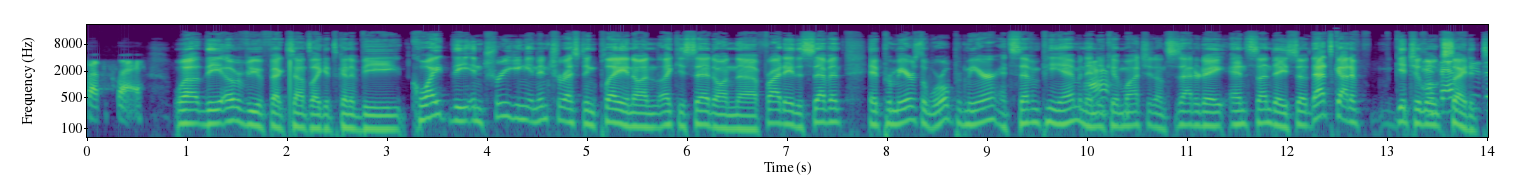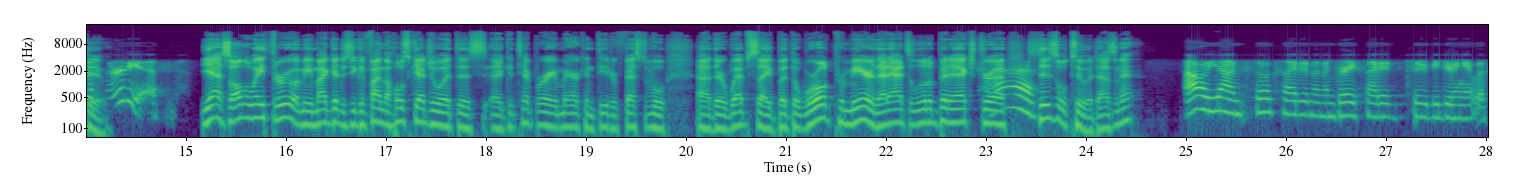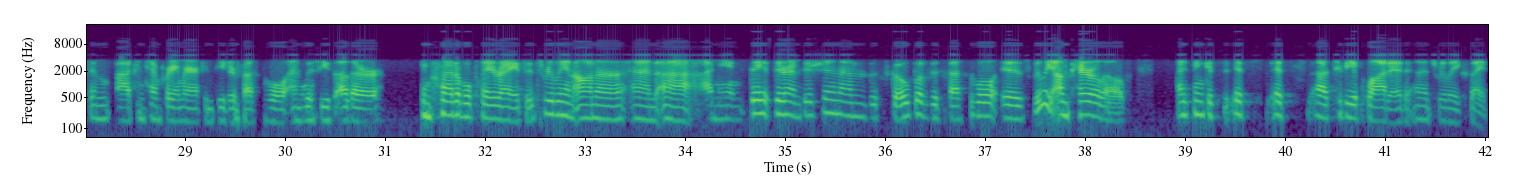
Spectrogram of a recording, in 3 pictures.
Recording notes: joined on the phone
